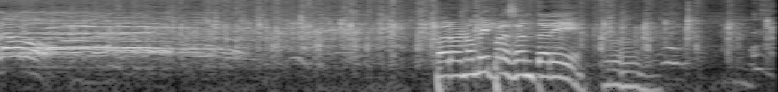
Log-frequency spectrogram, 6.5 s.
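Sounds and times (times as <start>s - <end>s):
audience applause: 0.0s - 6.4s
speech: 3.7s - 5.6s.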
